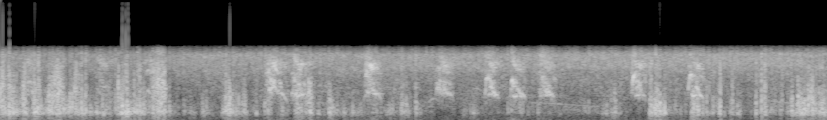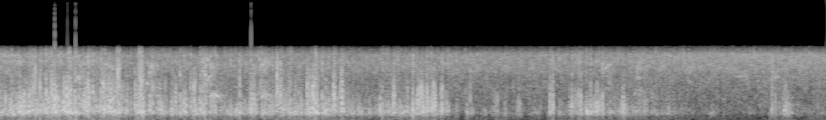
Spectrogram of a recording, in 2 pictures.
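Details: Dogs at a dog park, with Bella and Comso present: frequent sharp barks and yips in irregular bursts over a constant background of voices and general park noise.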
